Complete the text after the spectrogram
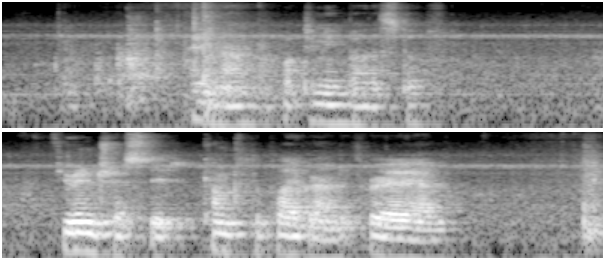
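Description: A young man talks quietly and calmly close by.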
